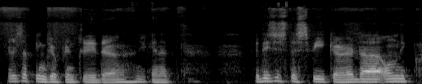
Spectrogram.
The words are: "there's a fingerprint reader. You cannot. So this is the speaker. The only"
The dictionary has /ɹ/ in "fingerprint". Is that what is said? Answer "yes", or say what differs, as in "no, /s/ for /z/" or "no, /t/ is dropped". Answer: no, /ɹ/ is dropped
